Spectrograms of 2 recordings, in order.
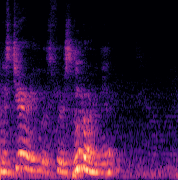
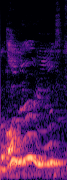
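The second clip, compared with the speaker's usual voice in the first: high, sing-song mocking voice; mocking kids; 11 semitones higher than usual. Kids teasing the nerd once he takes the glasses off, in a high sing-song voice. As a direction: tease him like a schoolyard bully.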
